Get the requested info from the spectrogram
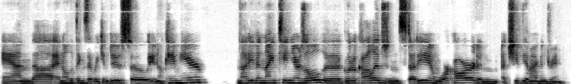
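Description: A woman in her fifties, originally from Italy, speaks as a guest on an interview show. She talks with bright enthusiasm, rushing ahead and doubling back on her words. Her pitch sits in a comfortable middle range. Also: highs cut off. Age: 50s. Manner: enthusiastic, quick, repeats words when excited. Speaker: guest wealth advisor. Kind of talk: casual interview chat.

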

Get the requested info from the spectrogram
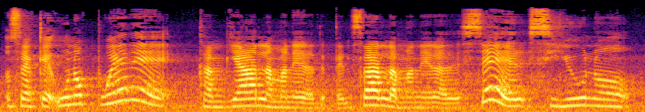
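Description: Bright-voiced woman, slightly halting non-native Spanish. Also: a little high, expressive, slight background noise. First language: not fully fluent in Spanish, more at home in another language. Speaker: podcast host and therapist. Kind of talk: casual conversational discussion.

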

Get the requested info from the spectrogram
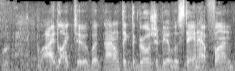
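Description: A man's voice: mid-range voice, fast talker, over music, close to an everyday voice. A man playing an earnest middle-aged professor dad in a TV sitcom, firm but awkward. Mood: awkward, friendly. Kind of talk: sitcom acting.

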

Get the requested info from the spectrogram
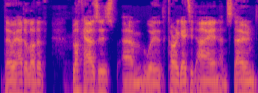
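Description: British man, bright, hesitant interview talk. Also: lowish voice, level tone, a little slow. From Britain. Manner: hesitant, many ums and restarts. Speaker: guest author.

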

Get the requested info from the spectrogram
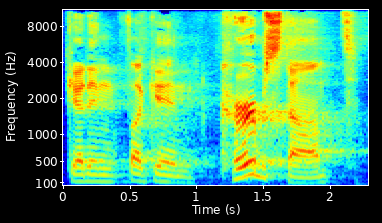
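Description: A man's voice: mid-range voice, big pitch swings, takes it slowly, a bit bright. A man playing a self-deprecating stand-up comedian, conversational and wry as he delivers a routine. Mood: dry, dark. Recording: echoey venue reverb, faint music.

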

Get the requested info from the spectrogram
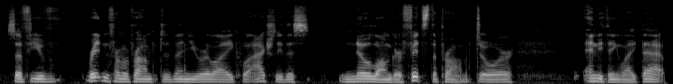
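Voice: mid-range voice, steady tone, moderate pace, dark tone, dry recording. An interview host asking long, open questions in a curious, conversational way.

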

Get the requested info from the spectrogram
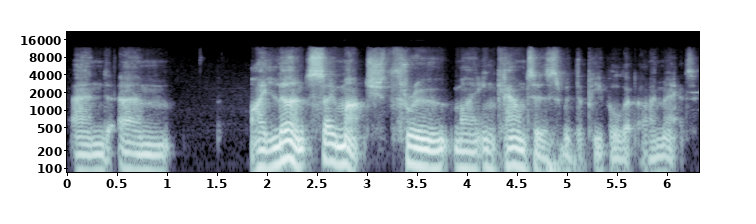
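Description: A man's voice: low voice, slow. A man in his fifties reflecting on his life as an interview guest, speaking hesitantly and thoughtfully in a velvety voice. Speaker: interview guest, writer and producer. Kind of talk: reflective autobiographical interview chat.

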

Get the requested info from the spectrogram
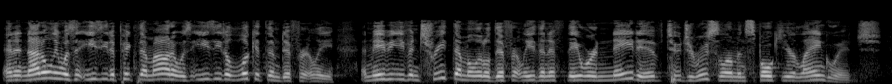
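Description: Male pastor, high-pitched, chatty preaching style, echoing sanctuary. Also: quick pace, hardly any pauses, a bit bright. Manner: conversational, checks in with listeners. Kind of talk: sermon.

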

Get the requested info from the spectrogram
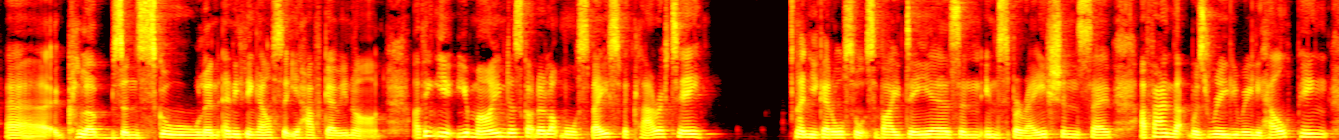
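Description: A woman's voice: fairly low pitch, steady tone, moderate pace, mellow. A middle-aged woman hosting her own podcast, congested with a cold, talking in a chatty, upbeat, rambling way. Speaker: podcast host. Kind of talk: casual solo podcast chat.

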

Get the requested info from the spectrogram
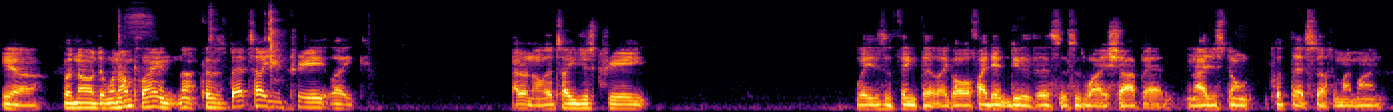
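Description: A man's voice: sits low, steady tone, normal speed, slightly rough, poor audio. A man speaking casually as a podcast guest, a pro player answering questions in an interview chat.

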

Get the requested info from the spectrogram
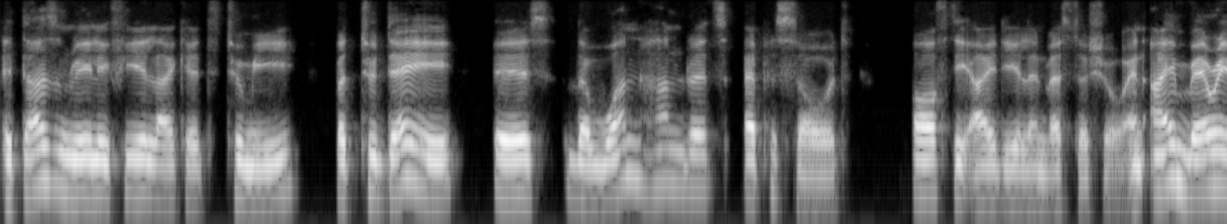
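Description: A man's voice: medium pitch, dry recording. German-accented man hosting a podcast, dry sound. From northern Germany. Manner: earnest, reflective, thinks aloud with fillers. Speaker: podcast host. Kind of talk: solo podcast monologue.

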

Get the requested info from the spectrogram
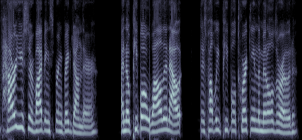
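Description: A woman speaks as a podcast host in casual interview style. Her pitch sits in the middle range for a woman. The sound is dry, with very little room around it. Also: quick pace, a bit bright, no echo. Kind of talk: scripted intro and casual interview chat.

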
